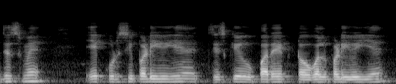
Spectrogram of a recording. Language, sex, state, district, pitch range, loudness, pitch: Hindi, male, Uttar Pradesh, Shamli, 120-130 Hz, -18 LUFS, 125 Hz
